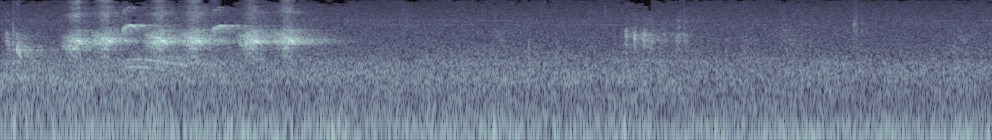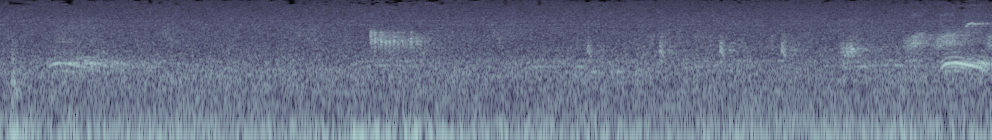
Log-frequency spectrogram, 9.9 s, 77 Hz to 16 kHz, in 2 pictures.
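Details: Oriental great reed warbler, newly arrived for the season, sings loudly in a tree by a reed-fringed pond in Ashiya, Japan, late May 2020: a short burst of grating, chattering phrases at the start, then sparse scratchy notes over background hum.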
